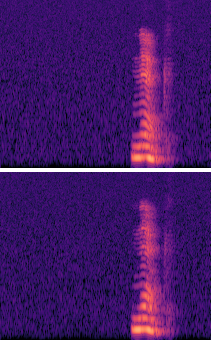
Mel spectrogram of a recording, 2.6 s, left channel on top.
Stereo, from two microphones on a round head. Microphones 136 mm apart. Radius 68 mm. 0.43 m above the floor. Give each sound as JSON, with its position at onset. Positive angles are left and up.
{"t": 1.6, "sound": "a woman speaking", "side_deg": 45, "distance_m": 1.6}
